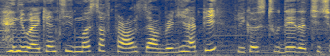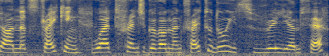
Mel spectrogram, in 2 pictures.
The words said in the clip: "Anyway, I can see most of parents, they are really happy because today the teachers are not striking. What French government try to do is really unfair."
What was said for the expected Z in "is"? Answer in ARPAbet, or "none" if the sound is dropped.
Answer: S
